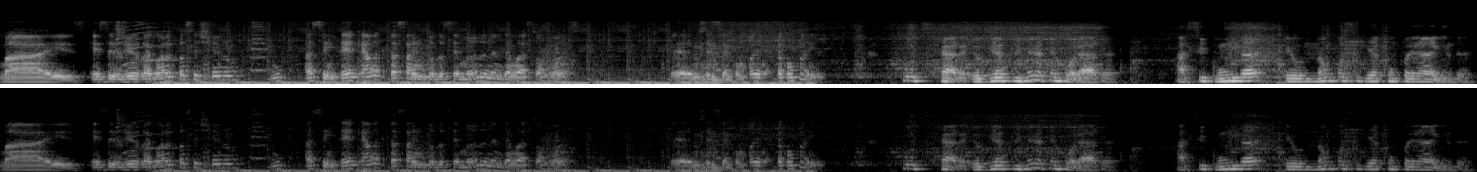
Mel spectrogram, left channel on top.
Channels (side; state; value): right; quieter; 12.1 dB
